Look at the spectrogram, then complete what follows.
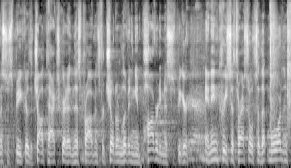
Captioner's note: applause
